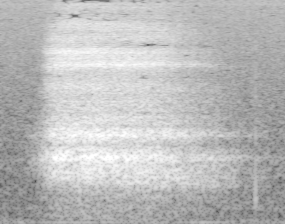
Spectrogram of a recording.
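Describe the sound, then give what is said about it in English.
A single long, deep breath exhaled through the mouth during a guided breathing exercise. The airy rush swells quickly, holds steady, then slowly fades. It is heard alone, without talk. “Inhale deep within. Exhale out through your mouth.”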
